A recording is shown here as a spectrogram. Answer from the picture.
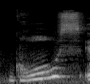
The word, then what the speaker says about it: Groß: Groß is long, but Ross is short.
